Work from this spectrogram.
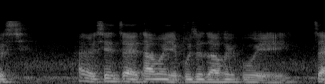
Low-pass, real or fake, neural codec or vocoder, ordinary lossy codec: none; real; none; none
